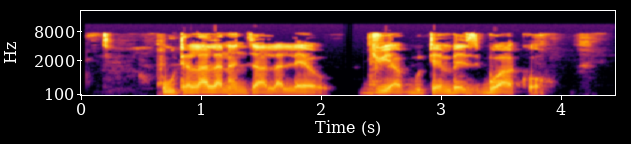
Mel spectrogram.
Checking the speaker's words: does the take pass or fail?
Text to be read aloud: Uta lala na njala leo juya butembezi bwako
pass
